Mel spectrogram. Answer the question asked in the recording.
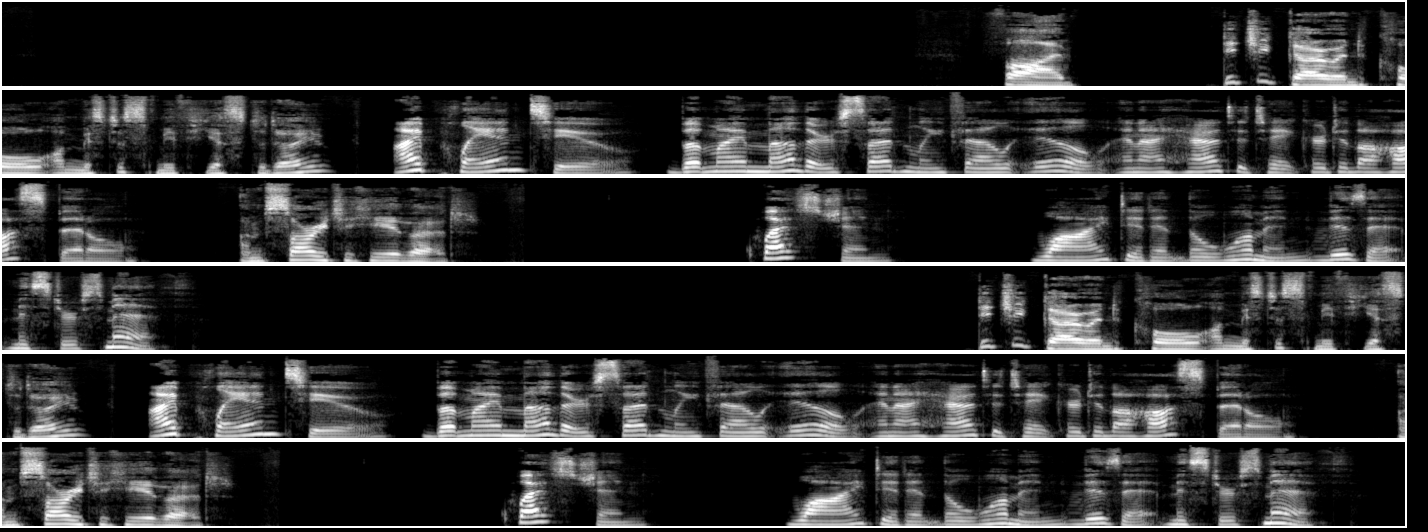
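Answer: Her mother fell ill and she had to take her to the hospital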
